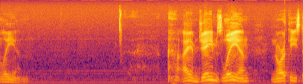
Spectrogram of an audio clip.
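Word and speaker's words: Lein: On the program, my name is spelled L-I-E-N. The correct spelling of it is L-E-I-N. There is the name Line that is spelled L-I-E-N. I pronounce mine Leon.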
